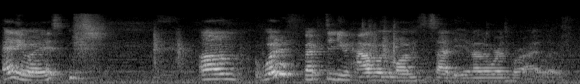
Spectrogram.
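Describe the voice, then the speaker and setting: A young woman from Canada plays interviewer, asking halting questions and tossing out deadpan teasing jabs. She sits far from the mic in an echoey room, with clear background noise. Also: lowish voice. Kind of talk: amateur mock interview.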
